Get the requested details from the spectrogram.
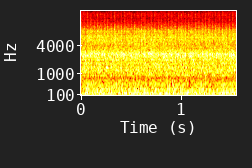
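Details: Haval H6 1.5T previously shaking at idle with P0300 multiple misfire, after checking and securing the COP ignition coil: engine idles smoothly and evenly, no stumble.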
